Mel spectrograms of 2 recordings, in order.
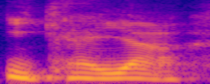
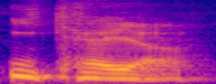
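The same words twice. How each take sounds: First: It is said with a Swedish pronunciation. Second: It is said with a Swedish pronunciation.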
